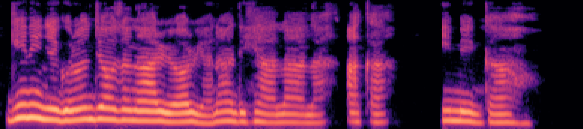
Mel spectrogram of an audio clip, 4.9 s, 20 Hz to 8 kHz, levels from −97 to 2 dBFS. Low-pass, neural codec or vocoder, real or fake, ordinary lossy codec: none; none; real; none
